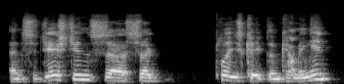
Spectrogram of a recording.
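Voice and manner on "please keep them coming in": usual speaking voice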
